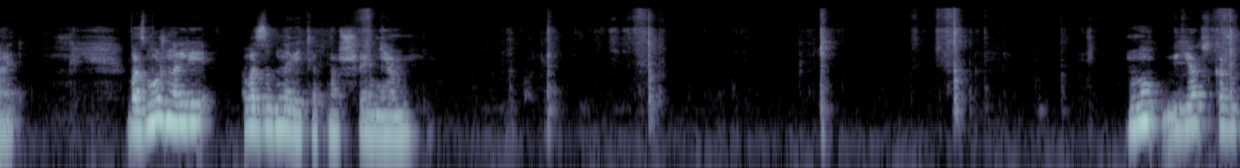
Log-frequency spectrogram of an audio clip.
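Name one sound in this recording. Stiff cards are shuffled by hand, flicking and slapping together.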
